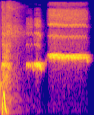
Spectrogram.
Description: TennisBlockStart.wav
